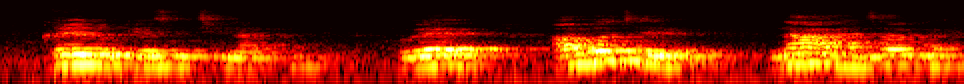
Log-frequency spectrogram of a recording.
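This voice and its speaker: At a moderate pace, a woman with a fairly high voice speaks over noticeable background noise, with audible room echo. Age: 60s. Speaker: pastor. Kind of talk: sermon.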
